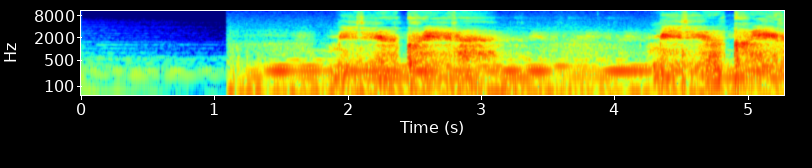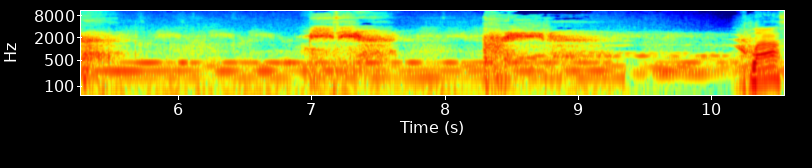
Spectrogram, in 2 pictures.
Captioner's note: echoing whisper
